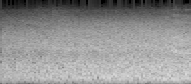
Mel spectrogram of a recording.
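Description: Ocean waves at Ocean Beach, San Francisco, make a steady, broad, loud rushing wash of surf with a windy edge, continuous throughout and with no voices.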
